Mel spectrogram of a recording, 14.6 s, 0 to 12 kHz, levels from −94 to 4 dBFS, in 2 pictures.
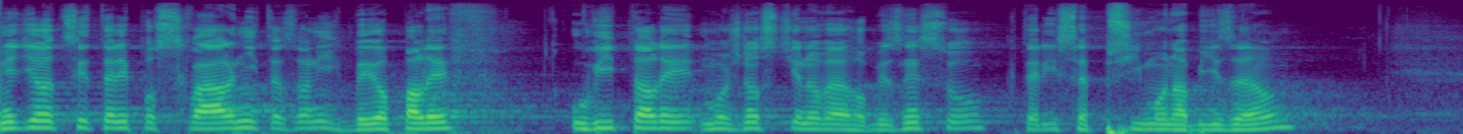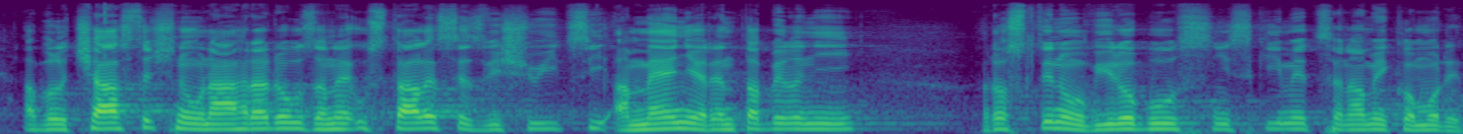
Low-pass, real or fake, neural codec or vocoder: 10.8 kHz; real; none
